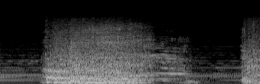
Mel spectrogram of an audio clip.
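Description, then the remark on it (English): A lion lets out a loud roar that rumbles for about a second, fades into a lower growl, then a second roar starts abruptly. “And into the lion's den, Daniel went.”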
